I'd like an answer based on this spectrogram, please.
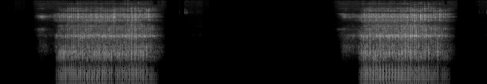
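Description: Two long, loud, rattling snores about four seconds apart, with silence between them: ordinary snoring.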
